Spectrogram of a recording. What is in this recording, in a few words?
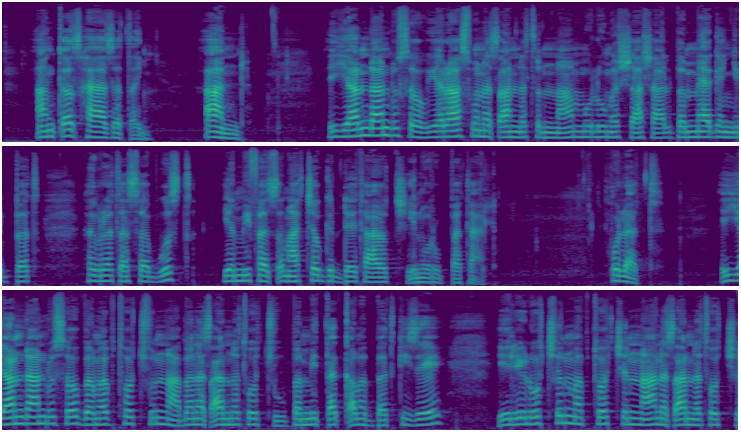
Amharic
